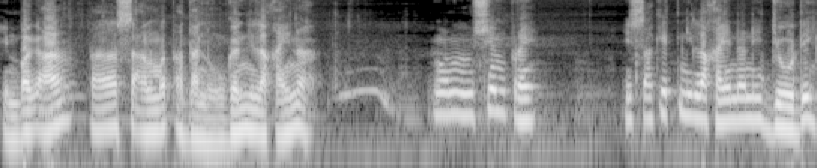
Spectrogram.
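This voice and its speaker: A man's voice: medium pitch, a little slow, a little mellow, close to an everyday voice. A man acting a gossipy, opinionated husband chatting earnestly in a radio drama.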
